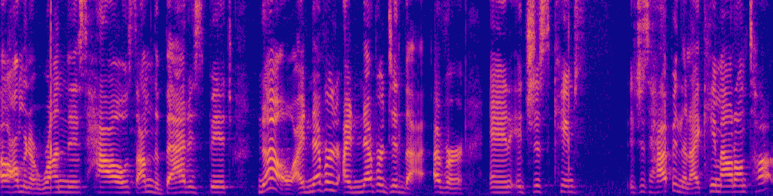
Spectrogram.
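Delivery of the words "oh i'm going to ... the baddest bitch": ordinary talk, nothing marked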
